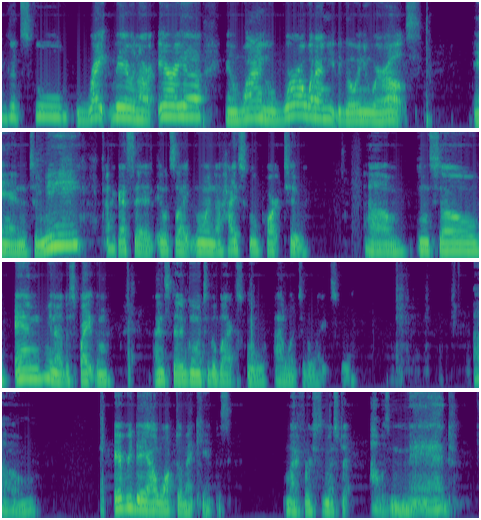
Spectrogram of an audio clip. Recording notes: Our Zoom streamed service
